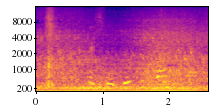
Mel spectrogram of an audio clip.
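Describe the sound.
Truck engine idling at a market while the vehicle is unloaded: a steady, low rumbling hum with no clear changes throughout, faint voices in the background.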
